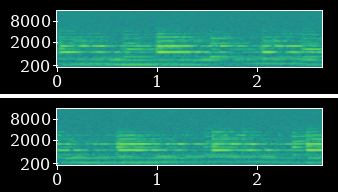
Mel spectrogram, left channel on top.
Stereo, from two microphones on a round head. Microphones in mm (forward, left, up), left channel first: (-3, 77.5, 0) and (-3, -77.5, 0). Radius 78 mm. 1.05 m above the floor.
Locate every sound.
Only background noise.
